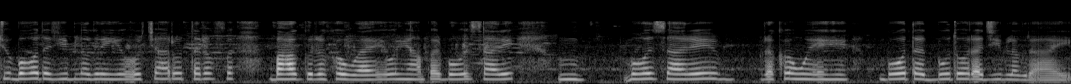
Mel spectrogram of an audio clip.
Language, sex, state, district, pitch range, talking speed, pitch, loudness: Hindi, female, Maharashtra, Nagpur, 235-255 Hz, 185 wpm, 240 Hz, -26 LUFS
